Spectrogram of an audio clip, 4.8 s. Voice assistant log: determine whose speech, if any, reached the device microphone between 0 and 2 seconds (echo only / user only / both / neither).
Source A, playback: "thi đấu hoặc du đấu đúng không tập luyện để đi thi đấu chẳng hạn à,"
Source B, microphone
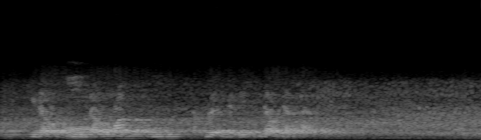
both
